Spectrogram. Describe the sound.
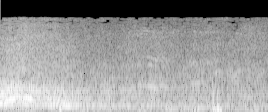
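A drag racing car engine revs with a loud, low, throaty roar that rises and falls. Crowd babble runs underneath it.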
